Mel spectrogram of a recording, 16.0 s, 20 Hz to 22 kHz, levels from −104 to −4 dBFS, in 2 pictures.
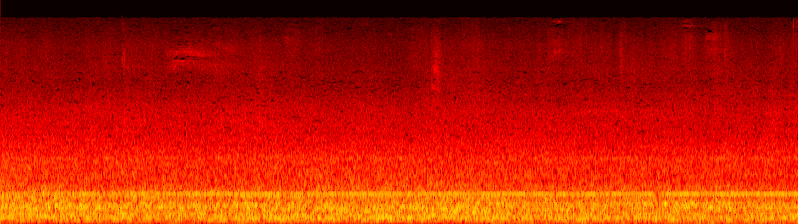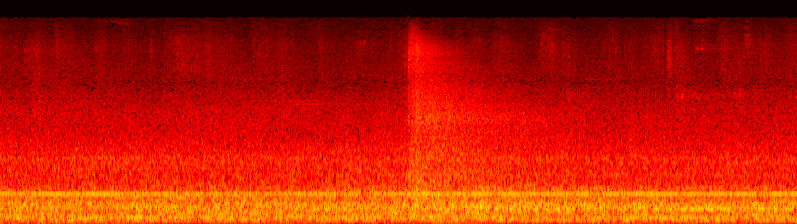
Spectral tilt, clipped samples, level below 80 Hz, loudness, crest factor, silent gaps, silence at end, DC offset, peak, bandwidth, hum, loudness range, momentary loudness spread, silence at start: -7 dB/octave; under 0.1%; -58 dBFS; -39 LUFS; 14 dB; none; 0 s; under 0.1%; -26 dBFS; 16 kHz; none; 2 LU; 2 LU; 0 s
